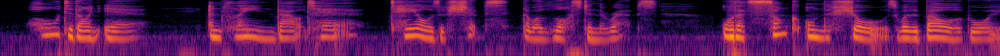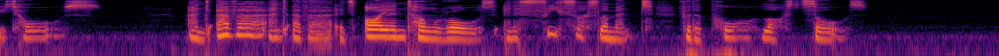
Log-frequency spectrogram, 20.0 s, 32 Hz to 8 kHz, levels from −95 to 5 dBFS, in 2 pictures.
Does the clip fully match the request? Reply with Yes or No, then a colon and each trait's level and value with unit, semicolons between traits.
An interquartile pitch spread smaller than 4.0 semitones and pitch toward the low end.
No: average, 3.5 semitones; high, 195 Hz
